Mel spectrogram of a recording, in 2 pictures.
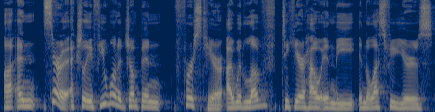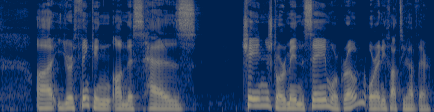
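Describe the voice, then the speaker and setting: A man's voice: mid-range voice, expressive, moderate pace, darkish tone. A man moderating a discussion in a polite, formal manner, partly reading from prepared text. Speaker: roundtable moderator.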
